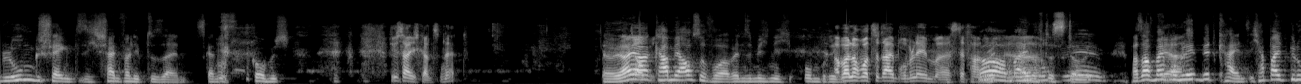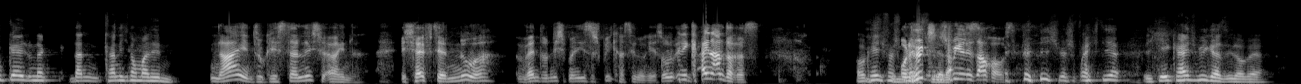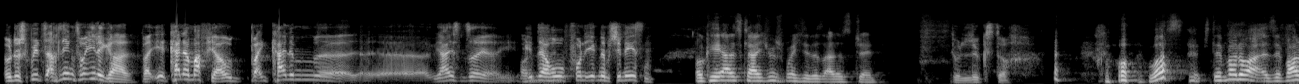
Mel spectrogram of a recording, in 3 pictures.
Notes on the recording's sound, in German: Leider noch immer in der Corona und Zoom Zeit. Unsere audiotechnisch eingeschränkten Vampire.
